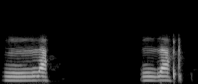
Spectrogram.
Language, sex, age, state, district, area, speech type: Nepali, female, 18-30, West Bengal, Alipurduar, urban, conversation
